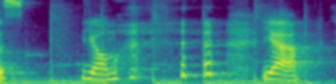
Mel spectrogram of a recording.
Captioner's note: laughs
